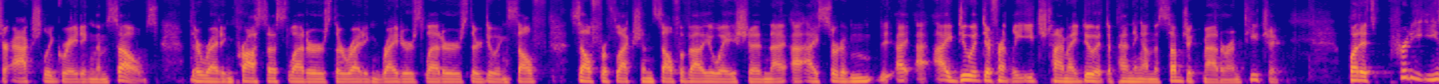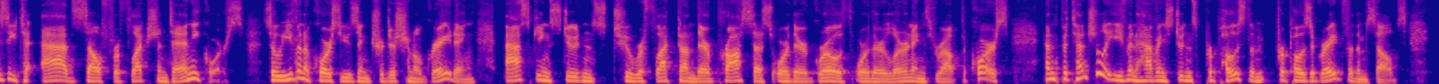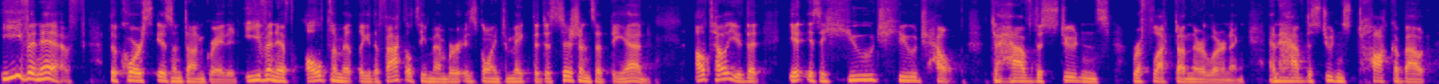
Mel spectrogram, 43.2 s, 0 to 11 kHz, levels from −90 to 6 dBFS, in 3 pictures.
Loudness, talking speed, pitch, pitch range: -24 LUFS, 180 wpm, 130 Hz, 110-155 Hz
